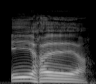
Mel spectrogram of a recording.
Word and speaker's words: erreur: Essa pronúncia aqui no final, ó, erreur, erreur, erreur.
